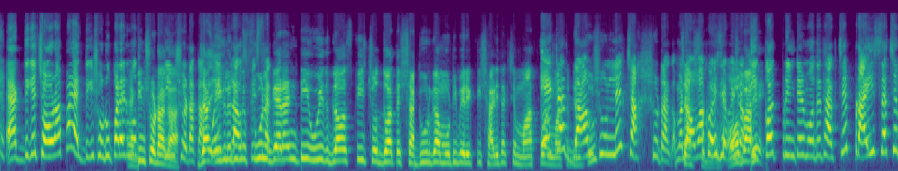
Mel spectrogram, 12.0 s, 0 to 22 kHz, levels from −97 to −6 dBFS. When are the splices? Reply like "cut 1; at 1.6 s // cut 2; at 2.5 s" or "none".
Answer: cut 1; at 1.8 s // cut 2; at 5.6 s // cut 3; at 10.0 s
